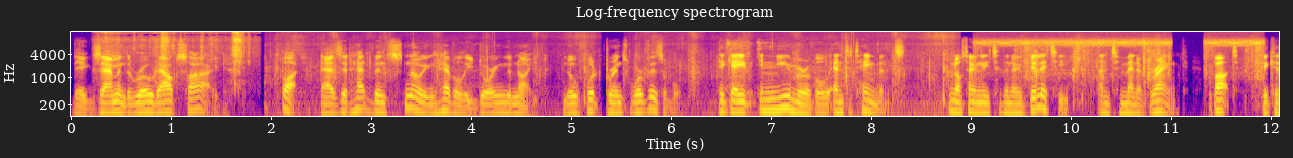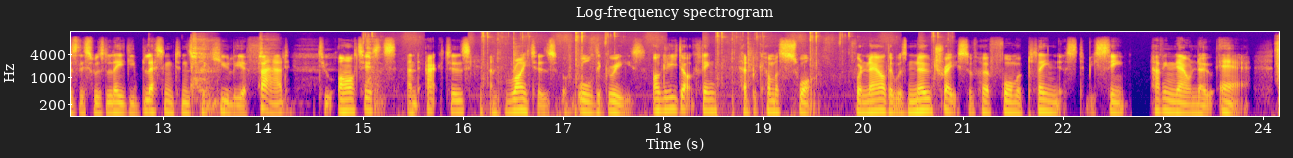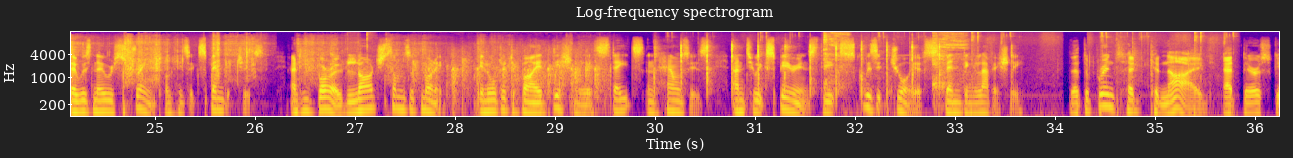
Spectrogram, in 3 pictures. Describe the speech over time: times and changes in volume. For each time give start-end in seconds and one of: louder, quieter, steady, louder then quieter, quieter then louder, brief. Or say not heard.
0.0-36.2 steady.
